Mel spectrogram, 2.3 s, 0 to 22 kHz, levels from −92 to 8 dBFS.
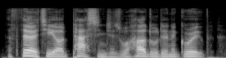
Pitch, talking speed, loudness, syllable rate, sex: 130 Hz, 240 wpm, -18 LUFS, 7.0 syllables/s, male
